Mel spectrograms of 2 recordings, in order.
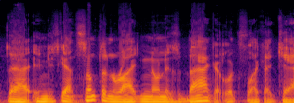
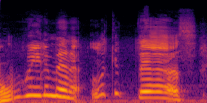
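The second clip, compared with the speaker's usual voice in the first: much higher pitched, startled call of discovery; sudden high surprise, slowing on look at this; surprised exclaim. Retold or imitated. Retelling spotting something in the pine tree, surprised high exclaim. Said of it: "and I go".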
